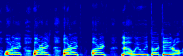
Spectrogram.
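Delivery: high, placating all right all right; calm her down in a hurry; imitating the flustered vendor. Vendor backing down, a high flustered placating voice. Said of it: "he's like".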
